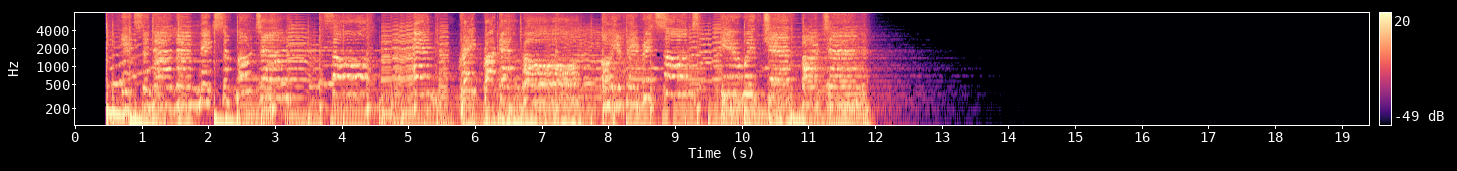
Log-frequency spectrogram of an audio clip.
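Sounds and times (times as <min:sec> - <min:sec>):
song: 0:00.5 - 0:12.9.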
